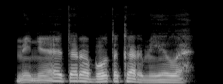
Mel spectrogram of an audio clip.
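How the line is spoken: Dejected. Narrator (Russian): уныло сказал он

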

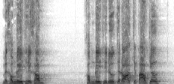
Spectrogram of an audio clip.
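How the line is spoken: Shouting. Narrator (Vietnamese): hắn lại quát

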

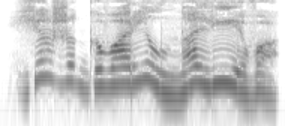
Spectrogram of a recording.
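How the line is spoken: Triumphant whisper. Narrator (Russian): торжествующе шепнул Дар

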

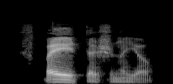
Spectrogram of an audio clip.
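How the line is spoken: Angry guilty mutter. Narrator (Russian): сердито буркнул Гордон, стрельнув виноватыми глазами на Виталика

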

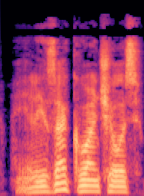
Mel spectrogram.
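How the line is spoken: Grumbled. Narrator (Russian): буркнул я

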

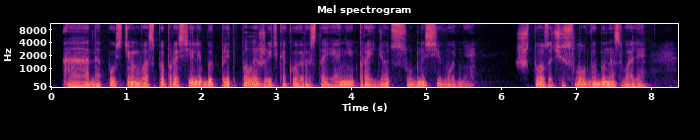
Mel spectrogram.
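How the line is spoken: Whispered question. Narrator (Russian): шепотом спросил мистер Боттибол

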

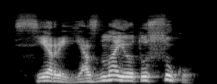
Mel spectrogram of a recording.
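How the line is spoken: Barking. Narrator (Russian): рявкнул Лексио

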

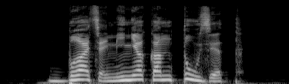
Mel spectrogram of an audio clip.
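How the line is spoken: Displeased young man's growl. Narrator (Russian): рыкнул недовольно парень

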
